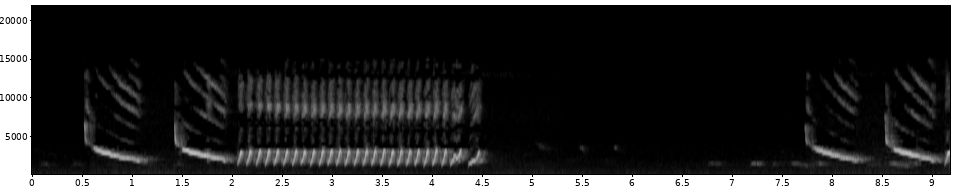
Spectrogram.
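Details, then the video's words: Northern cardinal song: two loud downslurred whistles, then a fast, even series of short repeated notes for about two seconds, and two more downslurred whistles after a pause. The background is quiet. "SOUND CARDINAL NORTHERN BIRD"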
